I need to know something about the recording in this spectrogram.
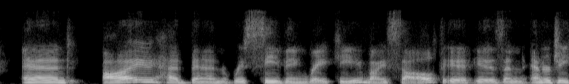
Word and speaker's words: Reiki: the financial services to becoming sorry if I pronounced this wrong, a rea master. Is that right? Yeah. Reiki.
